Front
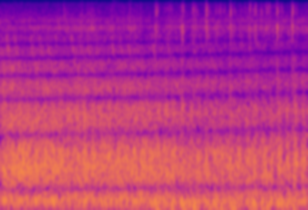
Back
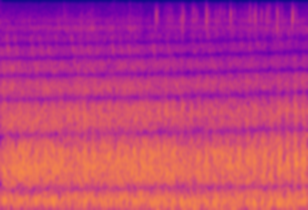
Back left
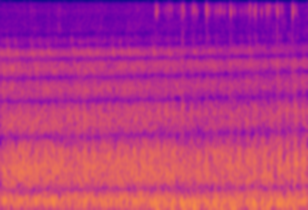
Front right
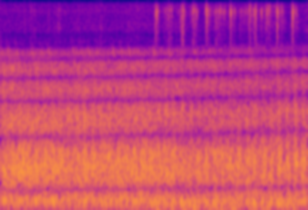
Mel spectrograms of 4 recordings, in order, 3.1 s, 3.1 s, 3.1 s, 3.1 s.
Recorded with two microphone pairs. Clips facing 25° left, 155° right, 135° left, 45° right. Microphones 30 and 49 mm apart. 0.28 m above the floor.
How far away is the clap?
I don't hear a clap.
